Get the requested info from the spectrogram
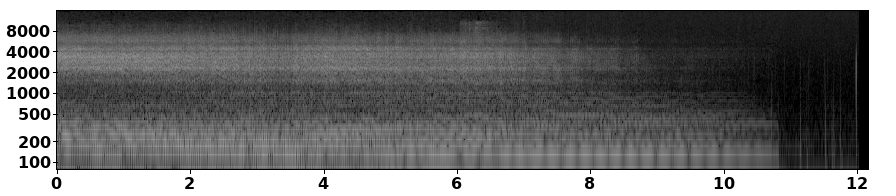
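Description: A death metal track's final distorted guitar and bass chord is held and rings out, swelling and fading in quick pulses as it decays. It cuts off just before eleven seconds in, at the end of the song, leaving only a faint tail before dead silence.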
